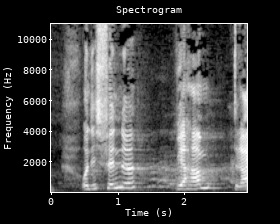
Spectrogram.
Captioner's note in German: Vereinzeltes Lachen SPD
